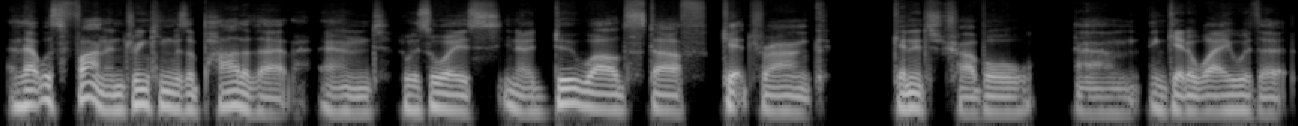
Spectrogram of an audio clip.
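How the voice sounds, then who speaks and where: In studio-quality audio with no echo, a middle-aged man born in the Philippines and raised abroad reflects openly on his own recovery as a guest, frequently starting over mid-thought. He speaks at normal speed in a deep, darkish voice with a steady tone.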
